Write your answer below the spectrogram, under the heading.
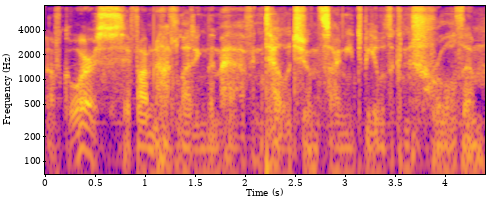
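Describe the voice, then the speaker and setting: Clear music plays in the background. A man puts on a character voice and talks at a fairly quick pace. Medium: machinima. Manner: curt, self-assured.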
